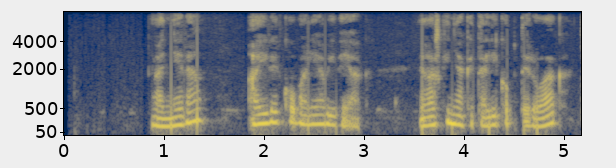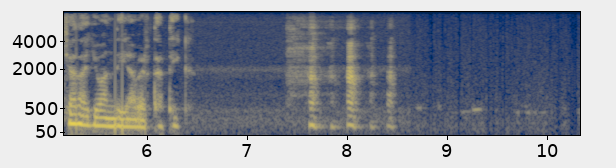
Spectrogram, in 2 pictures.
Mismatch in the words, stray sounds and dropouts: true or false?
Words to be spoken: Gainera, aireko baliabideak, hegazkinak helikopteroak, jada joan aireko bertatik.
true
